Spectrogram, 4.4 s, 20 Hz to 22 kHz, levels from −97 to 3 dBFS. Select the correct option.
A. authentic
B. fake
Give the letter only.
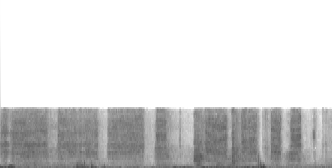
A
